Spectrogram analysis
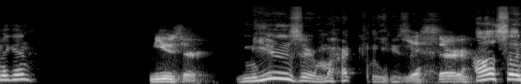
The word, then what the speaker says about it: Muzer: Muser.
